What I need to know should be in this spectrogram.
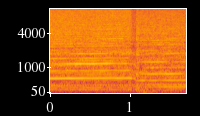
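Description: A race car engine briefly drops in pitch as it shifts gear.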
